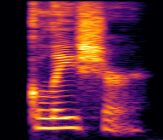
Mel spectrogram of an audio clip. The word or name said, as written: glacier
